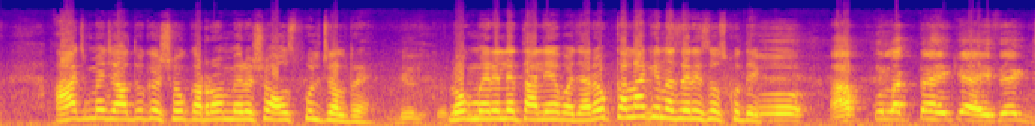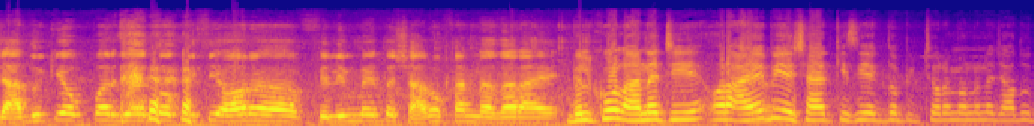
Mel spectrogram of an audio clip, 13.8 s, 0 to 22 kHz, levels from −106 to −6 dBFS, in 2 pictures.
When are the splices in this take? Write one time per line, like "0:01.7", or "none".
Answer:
0:05.1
